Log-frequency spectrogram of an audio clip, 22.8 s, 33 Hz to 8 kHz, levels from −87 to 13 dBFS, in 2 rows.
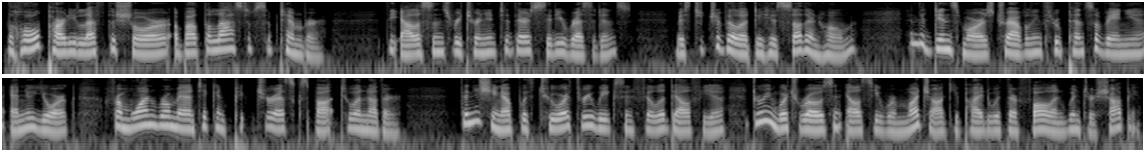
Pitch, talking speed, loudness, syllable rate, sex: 175 Hz, 170 wpm, -22 LUFS, 5.4 syllables/s, female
